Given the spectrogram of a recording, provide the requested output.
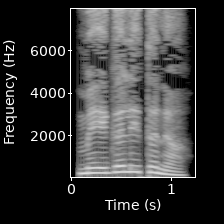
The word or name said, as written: ಮಯಿಗಲಿತನ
